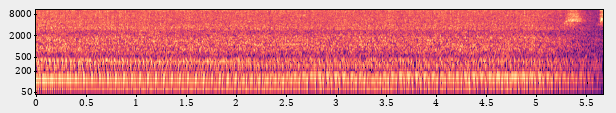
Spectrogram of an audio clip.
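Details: Freshly rebuilt 1977 Toyota 2F engine (new rings, bearings, head shaved 0.40, new carb, headers) in a 1982 FJ45 pickup, break-in at 1,500 rpm for 15 minutes: smooth, even fast idle with steady low hum, no knocks, misses or ticks; normal.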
